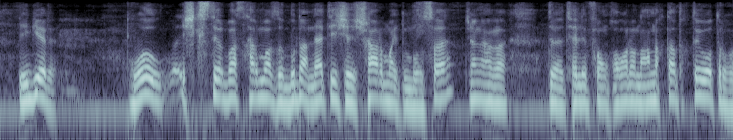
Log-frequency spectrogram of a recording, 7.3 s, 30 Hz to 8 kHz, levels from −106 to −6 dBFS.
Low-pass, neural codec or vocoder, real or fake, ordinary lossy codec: 7.2 kHz; codec, 24 kHz, 6 kbps, HILCodec; fake; MP3, 48 kbps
